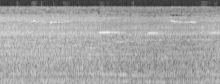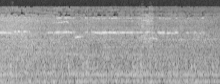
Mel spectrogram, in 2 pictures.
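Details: Cat dozer tracks moving: high wavering metallic squeals over low steady engine drone; owner attributes it to damaged idler and rollers needing undercarriage job.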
